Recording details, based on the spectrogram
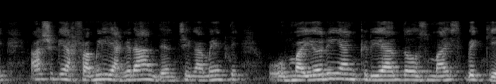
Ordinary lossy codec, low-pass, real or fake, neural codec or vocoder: none; none; real; none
